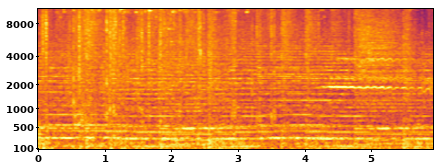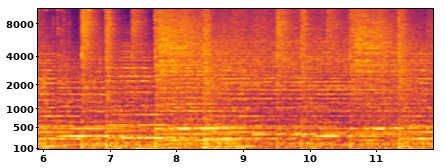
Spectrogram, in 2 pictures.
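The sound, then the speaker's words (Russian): Galloping horses carrying about twenty mercenaries in a film scene: steady, heavy clip-clop of hooves with repeated neighs and whinnies, loud and continuous from start to finish. “В это время прибежали наемники на лошадях. Около 20 бойцов.”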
